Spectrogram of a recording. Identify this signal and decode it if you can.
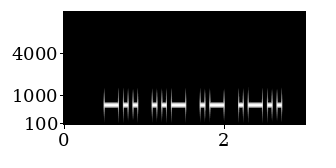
Morse code, heard as a keyed tone, about 20 wpm, 700 Hz. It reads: DUAL
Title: Build A Word - 1 Letter At A Time - 3 to 5-Letter Words - 20wpm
